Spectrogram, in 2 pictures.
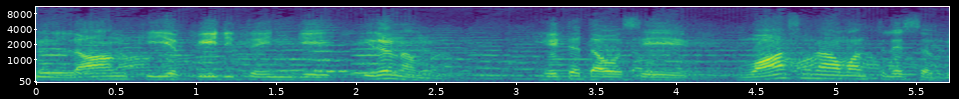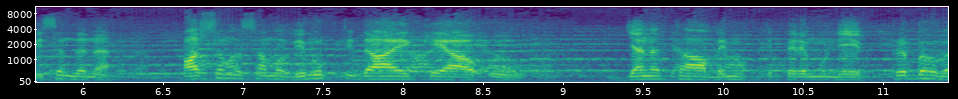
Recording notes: Recording of the Commemoration of April 1971 Insurrection held in April 1981 at the New Town Hall in Colombo, Sri Lanka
